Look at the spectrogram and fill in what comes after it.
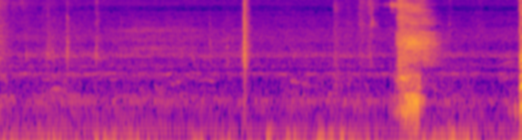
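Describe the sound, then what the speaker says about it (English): A single muffled sneeze comes from another room, a short burst near the end of a quiet indoor stretch with faint low background rumble. "Sneezes from the other room."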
